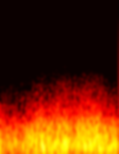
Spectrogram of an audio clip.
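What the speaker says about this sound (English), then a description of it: "sorry, it's windy, windy and dusty" Low, rumbling wind at Chola Lake in the Himalayas buffets the microphone in a steady roar with no voices, close and fairly loud throughout the short moment.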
